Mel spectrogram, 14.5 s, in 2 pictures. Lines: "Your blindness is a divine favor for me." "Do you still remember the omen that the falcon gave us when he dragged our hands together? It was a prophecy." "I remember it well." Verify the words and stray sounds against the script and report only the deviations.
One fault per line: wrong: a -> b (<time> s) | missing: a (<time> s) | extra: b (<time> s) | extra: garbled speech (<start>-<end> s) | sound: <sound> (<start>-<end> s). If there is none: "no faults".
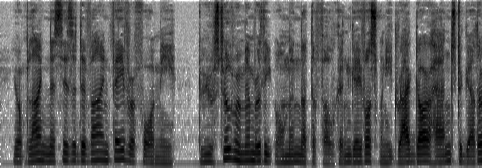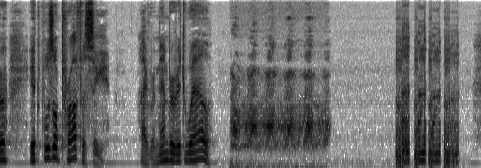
sound: bark (10.7-12.2 s)
sound: laugh (13.2-14.1 s)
